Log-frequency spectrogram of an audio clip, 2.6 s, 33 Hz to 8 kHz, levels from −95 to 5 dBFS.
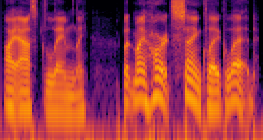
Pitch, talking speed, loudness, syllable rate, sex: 125 Hz, 205 wpm, -19 LUFS, 5.6 syllables/s, male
